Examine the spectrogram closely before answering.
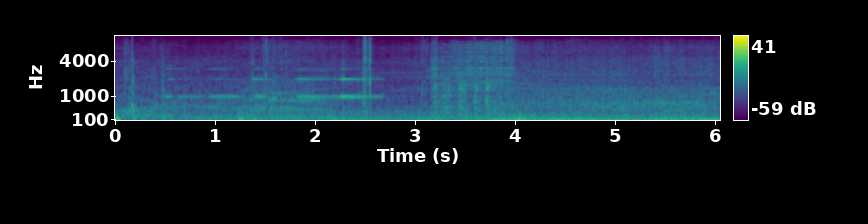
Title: No Crank No Start || Car Start With A Single Wire #shorts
